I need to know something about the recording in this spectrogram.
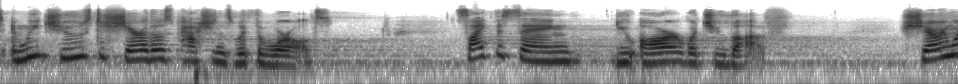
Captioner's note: none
